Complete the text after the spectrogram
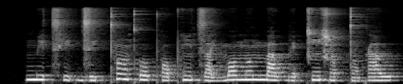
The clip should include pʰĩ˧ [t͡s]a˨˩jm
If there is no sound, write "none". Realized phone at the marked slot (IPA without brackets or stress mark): t͡s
